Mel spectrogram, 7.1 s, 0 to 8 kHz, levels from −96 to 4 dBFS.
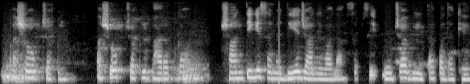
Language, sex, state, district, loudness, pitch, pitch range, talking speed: Hindi, female, Uttarakhand, Uttarkashi, -16 LUFS, 210 Hz, 200-230 Hz, 145 wpm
